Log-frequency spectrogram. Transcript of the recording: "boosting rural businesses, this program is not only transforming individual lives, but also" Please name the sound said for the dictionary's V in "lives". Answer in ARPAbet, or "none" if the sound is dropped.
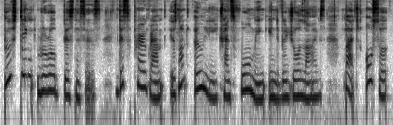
V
